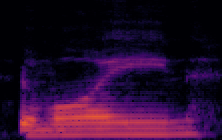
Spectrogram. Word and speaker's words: Des Moines: So I'll do Edison Electric You Des just don't Moines, like that R, do you? Des Moines. I remember how to spell it.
